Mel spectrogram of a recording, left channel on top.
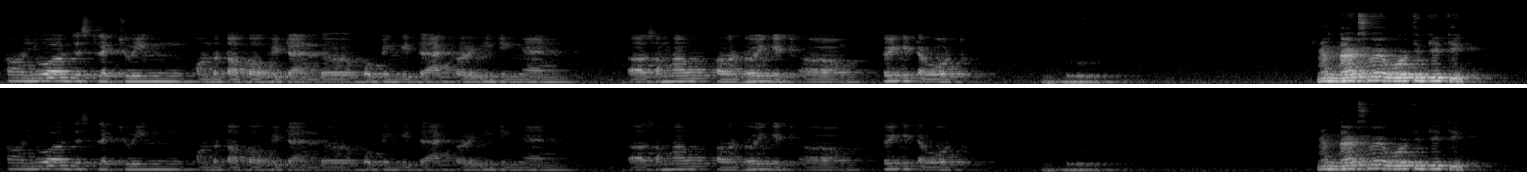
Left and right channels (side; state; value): right; quieter; 10.4 dB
